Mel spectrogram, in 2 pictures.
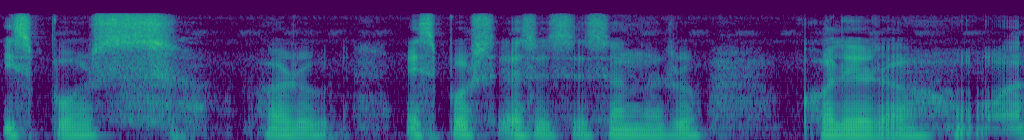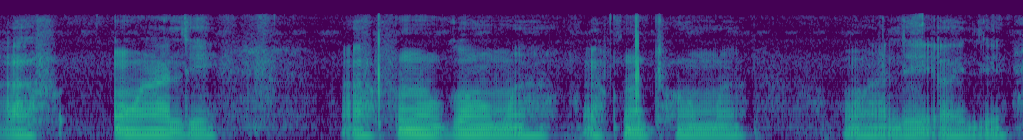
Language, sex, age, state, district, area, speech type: Nepali, male, 18-30, West Bengal, Kalimpong, rural, spontaneous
